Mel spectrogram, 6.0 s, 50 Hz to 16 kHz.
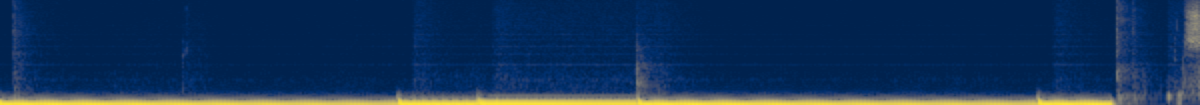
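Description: A soloed 808 bass line from a hip-hop beat: long, deep, sustained bass notes, each held about two seconds, with short notes in between as the pitch changes. It stops just before the end.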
